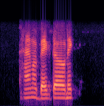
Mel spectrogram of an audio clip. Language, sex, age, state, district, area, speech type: Bengali, male, 18-30, West Bengal, Paschim Bardhaman, urban, conversation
